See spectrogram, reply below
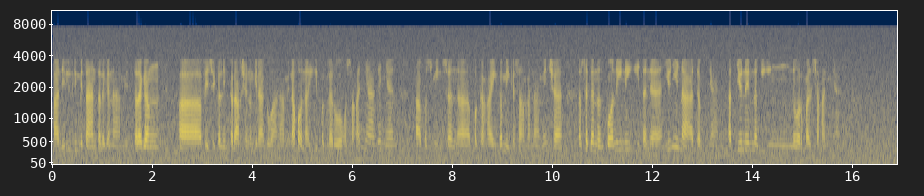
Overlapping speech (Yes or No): No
